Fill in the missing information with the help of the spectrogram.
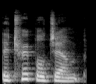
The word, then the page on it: triple jump: American English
